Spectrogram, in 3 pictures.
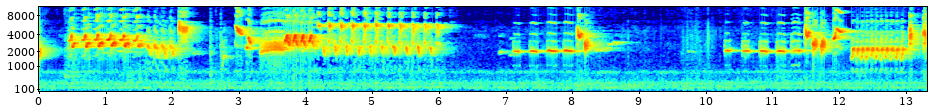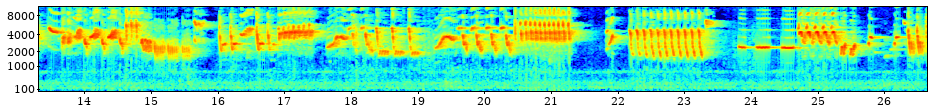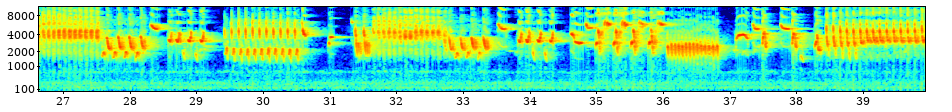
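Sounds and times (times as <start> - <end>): lark singing trills: 0.0 - 6.2, 6.9 - 8.8, 10.3 - 39.9.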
